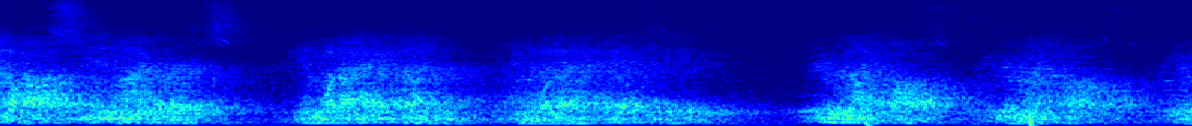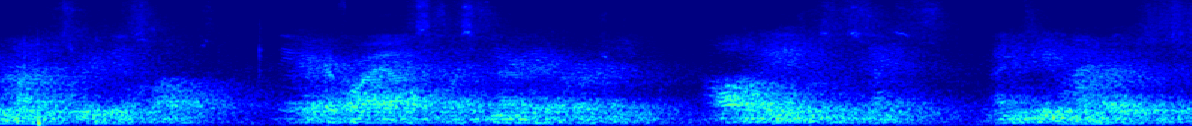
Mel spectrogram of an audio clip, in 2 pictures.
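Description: A man sings a slow chant through a microphone in a large echoing church.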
